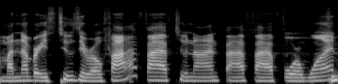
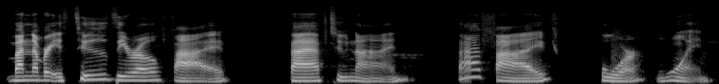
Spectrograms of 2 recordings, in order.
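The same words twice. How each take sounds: First: The number is said fast. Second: The number is said slowly.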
